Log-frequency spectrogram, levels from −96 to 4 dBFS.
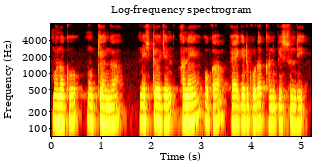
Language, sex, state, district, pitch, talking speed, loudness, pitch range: Telugu, male, Telangana, Mahabubabad, 130 Hz, 90 wpm, -18 LUFS, 125-130 Hz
